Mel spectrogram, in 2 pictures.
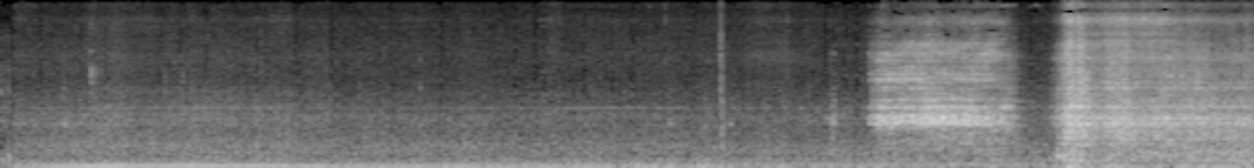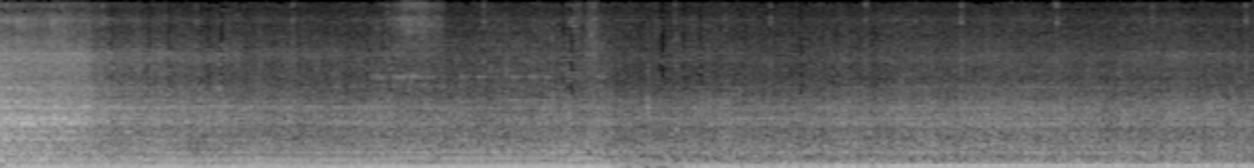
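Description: A truck overturning onto its side, heard from a car's dashcam: a loud grinding crash about six and a half seconds in, then a sharp bang at about eight seconds that trails off over two seconds. The recording car's low engine and road hum runs underneath.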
